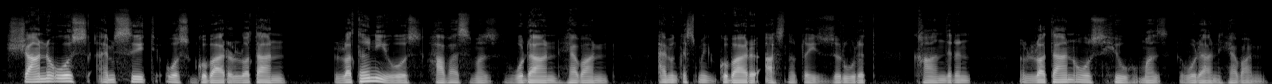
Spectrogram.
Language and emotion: Kashmiri, neutral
